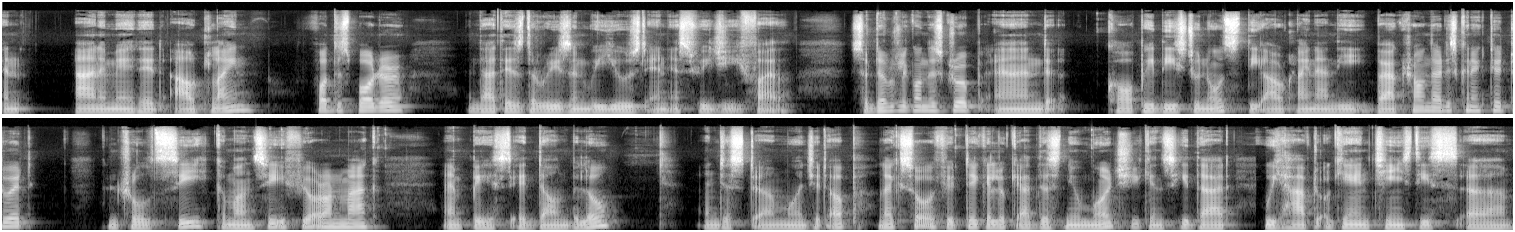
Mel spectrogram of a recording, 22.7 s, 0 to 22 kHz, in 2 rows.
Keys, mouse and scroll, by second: 3.5-4.2 ctrl+scroll, 6.5 click, 12.1 ctrl+c, 13.3 click, 14.7 ctrl+v, 16.1 click, 18.4 click, 20.2 ctrl+scroll.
